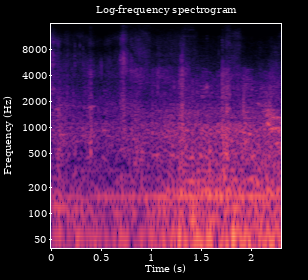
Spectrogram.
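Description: Close-up chewing of a lettuce-wrapped burger, with a few faint mouth clicks, over a low steady rumble in a car cabin.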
